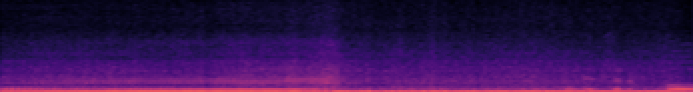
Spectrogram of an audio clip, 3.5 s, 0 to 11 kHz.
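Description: A Triumph Rocket 3 motorcycle engine on a country lane, heard steady and loud from the rider's seat, its low droning note dropping in pitch as the revs settle.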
